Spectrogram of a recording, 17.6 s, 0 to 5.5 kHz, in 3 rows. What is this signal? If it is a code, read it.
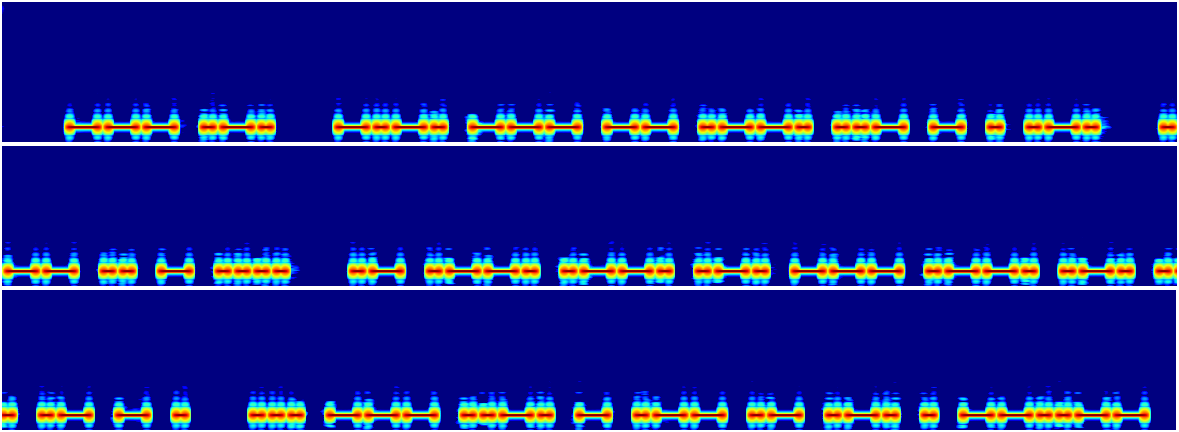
Morse code, heard as a keyed tone, about 25 wpm, 600 Hz. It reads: OR COMPUTER WITH APPROPRIATE SOFTWARE,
